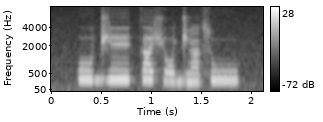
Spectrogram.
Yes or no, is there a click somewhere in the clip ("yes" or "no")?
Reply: no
